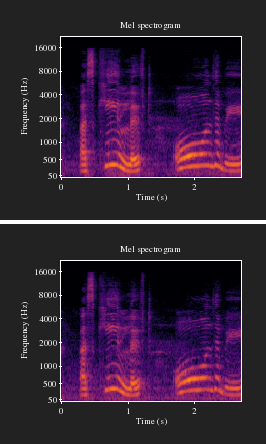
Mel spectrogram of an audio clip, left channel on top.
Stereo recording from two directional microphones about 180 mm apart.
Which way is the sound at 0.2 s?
15° left (ahead or behind).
